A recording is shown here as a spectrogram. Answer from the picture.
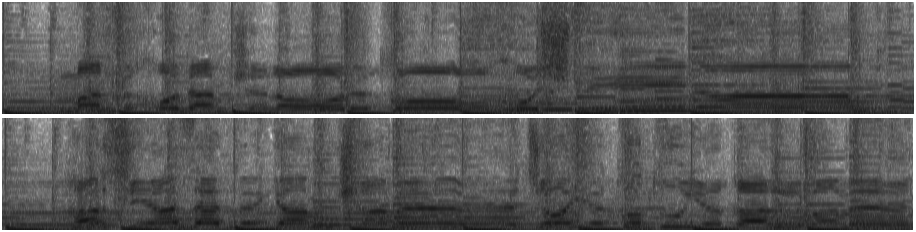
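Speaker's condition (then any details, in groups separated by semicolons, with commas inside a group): No condition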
